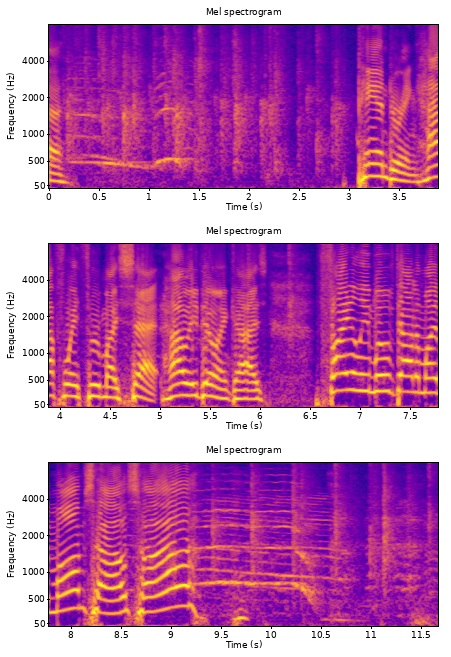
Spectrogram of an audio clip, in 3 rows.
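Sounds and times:
speech: 0.0 - 0.4, 3.1 - 9.9
audience applause: 0.0 - 2.9, 9.3 - 11.6
crowd whooping and cheering: 0.2 - 1.6, 9.2 - 11.6.

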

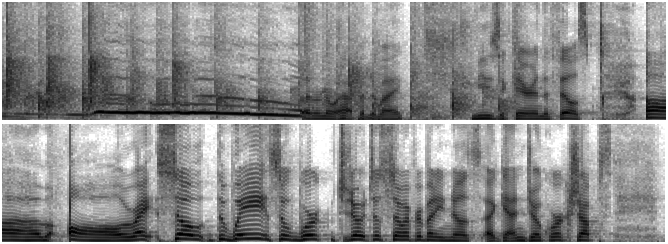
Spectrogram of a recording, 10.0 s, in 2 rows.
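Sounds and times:
audience clapping: 0.0 - 4.1
speech: 2.3 - 9.9.

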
